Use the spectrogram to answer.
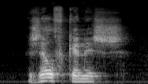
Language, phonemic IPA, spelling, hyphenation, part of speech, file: Dutch, /ˈzɛlfˌkɛ.nɪs/, zelfkennis, zelf‧ken‧nis, noun, Nl-zelfkennis.ogg
- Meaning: self-knowledge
